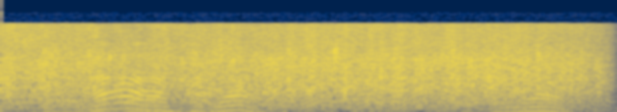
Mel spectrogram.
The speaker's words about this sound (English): Yeah, you know what? I think he gets applause.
